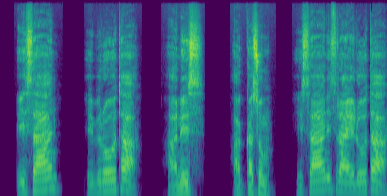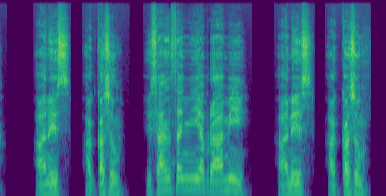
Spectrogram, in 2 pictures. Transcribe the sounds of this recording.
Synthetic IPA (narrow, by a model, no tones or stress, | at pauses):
ʔɪsaːn | ɪbɪɾoːt̪aː | ɐnɪs | ɐkːɐs̬ʊmɐ̥ | ʔɪsaːnɪs̬ɾaːʔɛloːt̪aː | ɐnɪs | ɐkːɐs̬ʊmɐ̥ | ʔɪsaːnsɐɲːiːɐbɾaːmiː | ɐnɪs | ɐkːɐs̬ʊmɐ̥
